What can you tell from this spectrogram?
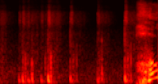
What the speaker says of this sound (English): Straight hoofing it. A glorious gallop.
